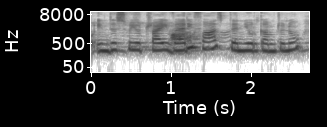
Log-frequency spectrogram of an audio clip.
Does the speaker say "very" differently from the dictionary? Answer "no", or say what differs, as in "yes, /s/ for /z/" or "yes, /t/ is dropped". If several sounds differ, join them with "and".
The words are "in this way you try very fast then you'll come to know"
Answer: no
